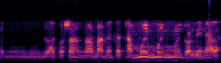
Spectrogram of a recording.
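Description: A man talks in a normal speaking voice, fairly low in pitch. His pitch variation is ordinary. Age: 50s. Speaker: offshore industry company manager. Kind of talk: radio interview.

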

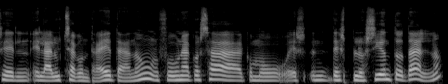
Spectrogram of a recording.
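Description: A woman speaks with a medium-pitched voice. The sound is dry and close, with no echo. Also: very clean recording, silent background. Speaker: radio host. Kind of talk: casual chat. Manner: halting.

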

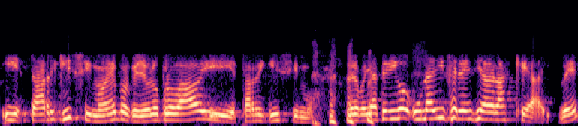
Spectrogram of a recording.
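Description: A woman speaks at a very fast pace with a La Mancha accent, her pitch in the medium range. Her loudness stays very even, and noticeable background noise runs underneath. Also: ordinary pitch variation. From Hellín, Albacete (Castilla-La Mancha). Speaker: restaurant cook. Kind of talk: radio interview.

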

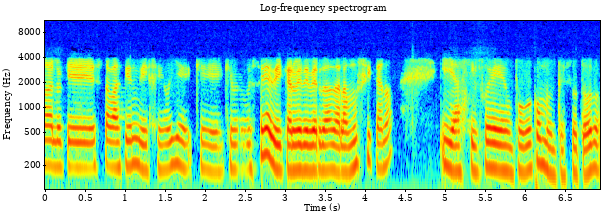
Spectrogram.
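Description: A woman speaks with a slight Murcian accent. Her intonation is monotone and flat. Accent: slight Murcian Spanish creeping in. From Italy. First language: Italian (speaking Spanish). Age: 20s. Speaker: singer-songwriter. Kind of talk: radio interview.

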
